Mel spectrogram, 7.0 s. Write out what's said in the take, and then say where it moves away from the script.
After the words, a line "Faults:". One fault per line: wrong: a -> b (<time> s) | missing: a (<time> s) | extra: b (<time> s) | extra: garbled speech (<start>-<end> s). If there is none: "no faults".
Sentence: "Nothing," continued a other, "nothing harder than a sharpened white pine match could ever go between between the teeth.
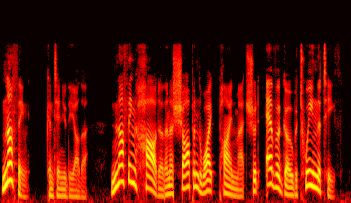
"Nothing," continued the other, "nothing harder than a sharpened white pine match should ever go between the teeth.
Faults:
wrong: a -> the (1.4 s)
wrong: could -> should (4.9 s)
missing: between (6.3 s)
